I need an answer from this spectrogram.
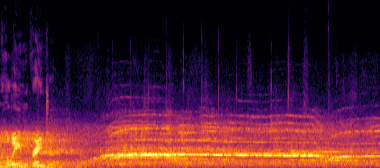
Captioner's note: audience cheering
